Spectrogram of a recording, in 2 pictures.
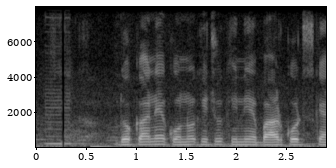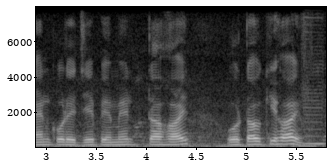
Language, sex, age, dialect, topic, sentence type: Bengali, male, 18-24, Northern/Varendri, banking, question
